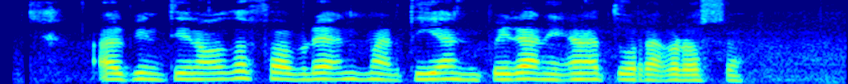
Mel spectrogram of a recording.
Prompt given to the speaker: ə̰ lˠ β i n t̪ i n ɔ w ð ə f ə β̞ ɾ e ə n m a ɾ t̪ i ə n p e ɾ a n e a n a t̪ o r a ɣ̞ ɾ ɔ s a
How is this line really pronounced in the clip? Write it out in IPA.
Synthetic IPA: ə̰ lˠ β i n t̪ i n ɔ w ð ə f ə β̞ ɾ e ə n m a ɾ t̪ i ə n p e ɾ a n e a n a t̪ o r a ɣ̞ ɾ ɔ s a

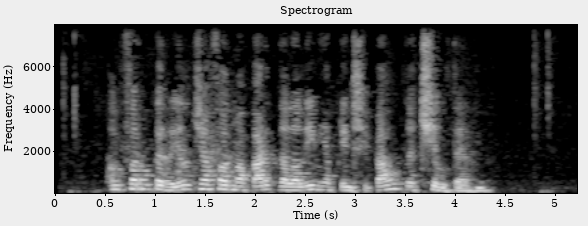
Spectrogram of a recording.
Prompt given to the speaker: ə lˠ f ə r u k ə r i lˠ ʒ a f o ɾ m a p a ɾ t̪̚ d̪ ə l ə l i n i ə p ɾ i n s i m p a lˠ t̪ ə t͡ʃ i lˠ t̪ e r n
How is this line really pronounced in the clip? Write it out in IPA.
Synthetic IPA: ə lˠ f ə r u k ə r i lˠ ʒ a f o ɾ m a p a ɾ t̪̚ d̪ ə l ə l i n i ə p ɾ i n s i p a lˠ d̪ ə t͡ʃ i lˠ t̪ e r n

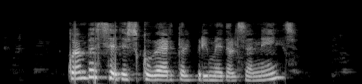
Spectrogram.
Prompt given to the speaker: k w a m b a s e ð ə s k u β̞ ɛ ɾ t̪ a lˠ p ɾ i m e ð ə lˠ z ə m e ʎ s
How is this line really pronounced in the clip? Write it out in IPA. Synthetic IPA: k w a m b a s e ð ə s k u β̞ ɛ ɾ t̪ ə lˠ p ɾ i m e ð ə lˠ z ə n e ʎ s

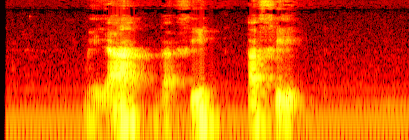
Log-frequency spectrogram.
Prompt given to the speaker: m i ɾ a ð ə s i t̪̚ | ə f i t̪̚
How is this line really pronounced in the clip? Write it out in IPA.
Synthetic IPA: m i ɾ a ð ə f i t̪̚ | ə f i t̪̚

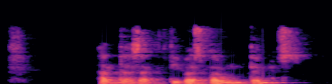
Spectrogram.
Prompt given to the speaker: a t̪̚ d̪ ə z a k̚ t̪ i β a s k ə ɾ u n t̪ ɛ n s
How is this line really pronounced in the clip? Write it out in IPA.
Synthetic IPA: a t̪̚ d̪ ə z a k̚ t̪ i β a s p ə ɾ u n t̪ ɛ m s

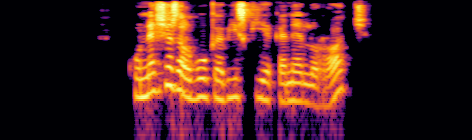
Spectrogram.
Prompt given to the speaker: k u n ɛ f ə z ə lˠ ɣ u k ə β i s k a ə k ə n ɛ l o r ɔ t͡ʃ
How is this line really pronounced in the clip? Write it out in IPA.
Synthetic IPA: k u n ɛ ʃ ə z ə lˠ ɣ u k ə β i s k i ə k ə n ɛ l o r ɔ t͡ʃ

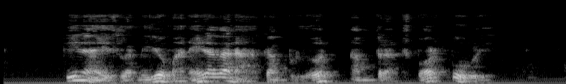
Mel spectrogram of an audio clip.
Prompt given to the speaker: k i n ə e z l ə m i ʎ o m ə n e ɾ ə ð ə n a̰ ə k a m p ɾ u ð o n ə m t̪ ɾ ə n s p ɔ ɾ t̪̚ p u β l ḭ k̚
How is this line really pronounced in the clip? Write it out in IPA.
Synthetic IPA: k i n ə e z l ə m i ʎ o m ə n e ɾ ə ð ə n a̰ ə k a m p ɾ u ð o n ə m t̪ ɾ ə n s p ɔ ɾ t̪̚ p u β l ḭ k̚

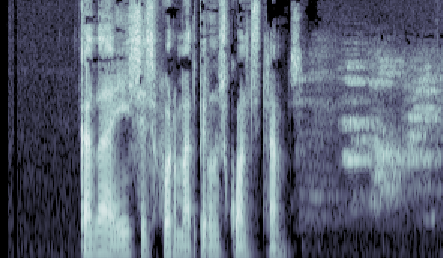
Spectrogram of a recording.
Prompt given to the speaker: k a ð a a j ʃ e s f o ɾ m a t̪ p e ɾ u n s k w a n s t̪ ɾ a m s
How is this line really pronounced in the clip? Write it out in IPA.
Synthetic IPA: k a ð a e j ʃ e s f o ɾ m a t̪ p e ɾ u n s k w a n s t̪ ɾ a m s

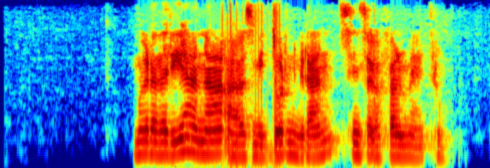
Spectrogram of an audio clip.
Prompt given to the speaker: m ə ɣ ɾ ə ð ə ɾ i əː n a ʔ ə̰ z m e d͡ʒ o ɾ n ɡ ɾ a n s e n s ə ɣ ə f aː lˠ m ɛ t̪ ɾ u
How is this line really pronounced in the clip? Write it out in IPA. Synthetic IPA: m ə ɣ ɾ ə ð ə ɾ i əː n a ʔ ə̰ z m i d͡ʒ o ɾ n ɡ ɾ a n s e n s ə ɣ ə f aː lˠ m ɛ t̪ ɾ u

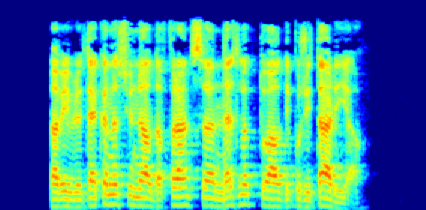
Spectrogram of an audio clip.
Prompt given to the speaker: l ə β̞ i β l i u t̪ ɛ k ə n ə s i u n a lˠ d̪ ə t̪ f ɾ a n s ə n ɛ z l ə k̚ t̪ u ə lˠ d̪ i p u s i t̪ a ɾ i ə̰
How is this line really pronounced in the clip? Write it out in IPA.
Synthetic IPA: l ə β̞ i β l i u t̪ ɛ k ə n ə s i u n a lˠ d̪ ə f ɾ a n s ə n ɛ z l ə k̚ t̪ u a lˠ d̪ i p u z i t̪ a ɾ i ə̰

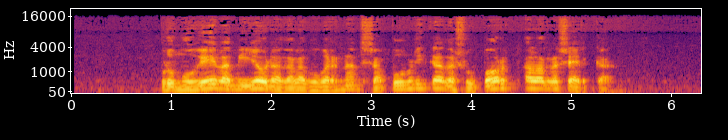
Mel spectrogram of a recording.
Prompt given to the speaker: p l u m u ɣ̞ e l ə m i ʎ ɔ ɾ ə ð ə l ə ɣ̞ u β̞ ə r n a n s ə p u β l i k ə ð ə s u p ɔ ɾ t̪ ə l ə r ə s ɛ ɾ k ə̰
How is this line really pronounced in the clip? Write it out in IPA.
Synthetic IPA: p ɾ u m u ɣ̞ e l ə m i ʎ o ɾ ə ð ə l ə ɣ̞ u β̞ ə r n a n s ə p u β l i k ə ð ə s u p ɔ ɾ t̪ ə l ə r ə s ɛ ɾ k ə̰

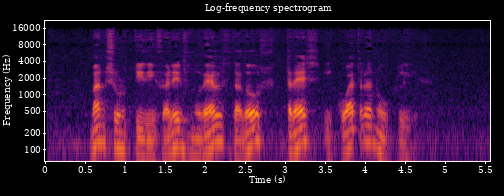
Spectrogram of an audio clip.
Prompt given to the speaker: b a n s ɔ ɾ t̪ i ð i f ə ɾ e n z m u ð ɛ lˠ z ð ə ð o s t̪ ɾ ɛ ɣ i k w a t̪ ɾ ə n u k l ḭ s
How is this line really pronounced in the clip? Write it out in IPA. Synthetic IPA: b a n s u ɾ t̪ i ð i f ə ɾ e n z m u ð ɛ lˠ z ð ə ð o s t̪ ɾ ɛ z i k w a t̪ ɾ ə n u k l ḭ s

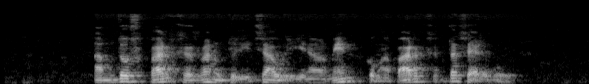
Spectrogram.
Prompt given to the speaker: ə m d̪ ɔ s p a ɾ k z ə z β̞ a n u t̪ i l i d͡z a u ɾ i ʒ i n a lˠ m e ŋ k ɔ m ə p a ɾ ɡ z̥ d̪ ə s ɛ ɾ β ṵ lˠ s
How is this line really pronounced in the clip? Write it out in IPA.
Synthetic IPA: ə m d̪ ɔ s p a ɾ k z ə z β̞ a n u t̪ i l i d͡z a u ɾ i ʒ i n a lˠ m e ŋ k ɔ m ə p a ɾ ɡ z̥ d̪ ə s ɛ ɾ β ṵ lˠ s

